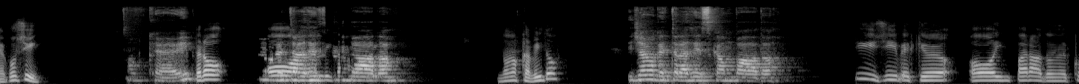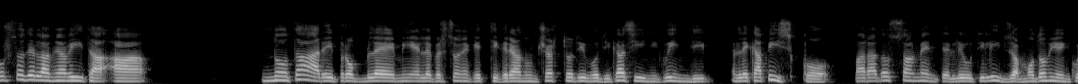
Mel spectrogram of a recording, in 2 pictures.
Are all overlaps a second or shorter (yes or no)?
no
